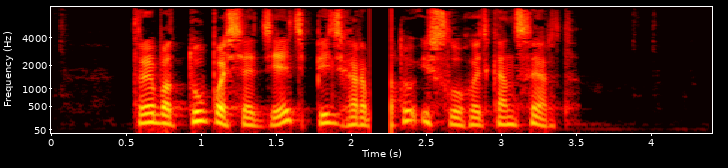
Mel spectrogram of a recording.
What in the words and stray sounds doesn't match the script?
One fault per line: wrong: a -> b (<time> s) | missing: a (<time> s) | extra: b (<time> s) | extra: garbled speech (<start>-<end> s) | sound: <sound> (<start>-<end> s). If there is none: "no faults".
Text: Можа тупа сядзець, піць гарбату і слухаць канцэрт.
wrong: Можа -> Трэба (0.6 s)
sound: dropout (2.1-2.3 s)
